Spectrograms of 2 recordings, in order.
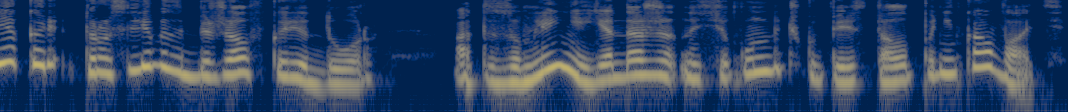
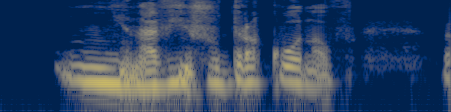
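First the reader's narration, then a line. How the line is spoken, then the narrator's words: Growling, near tears. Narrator (Russian): рычала я, едва не плача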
